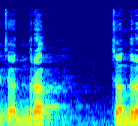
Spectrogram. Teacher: ચંદ્ર લખાય ત્યારે ખરેખર તો તેના વર્ગના અનુનાસિક વ્યંજનો સાથે ચંદ્ર બોલાય છે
